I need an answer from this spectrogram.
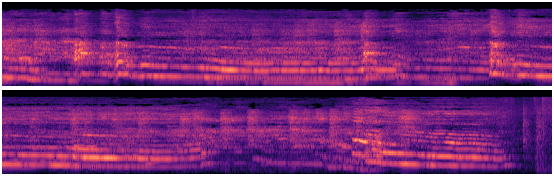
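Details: Cocker Spaniel howling again in a series of long, mournful, gliding tones. Each begins high and slides slowly downward, with short breaks between the phrases and a wavering pitch throughout.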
